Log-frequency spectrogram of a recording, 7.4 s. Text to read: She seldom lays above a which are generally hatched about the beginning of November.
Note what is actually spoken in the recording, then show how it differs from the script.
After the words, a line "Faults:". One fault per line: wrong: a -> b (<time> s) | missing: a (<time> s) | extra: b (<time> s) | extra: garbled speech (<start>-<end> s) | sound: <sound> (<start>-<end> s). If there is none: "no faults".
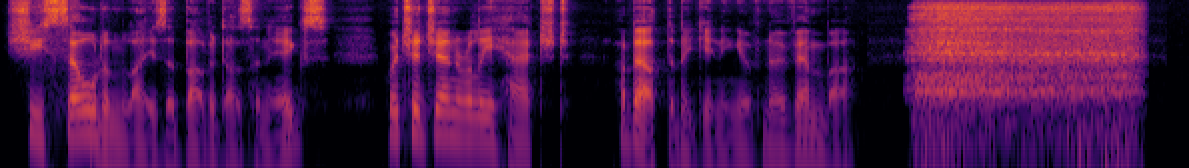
She seldom lays above a dozen eggs, which are generally hatched about the beginning of November.
Faults:
extra: dozen eggs (1.4 s)
sound: sigh (5.6-7.2 s)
